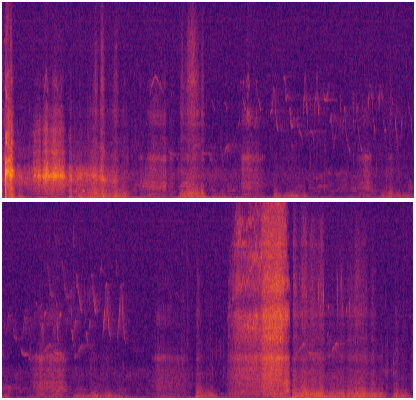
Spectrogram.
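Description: Faint, indistinct voices of people talking nearby over outdoor ambience, with a brief rush of noise about thirteen seconds in.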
